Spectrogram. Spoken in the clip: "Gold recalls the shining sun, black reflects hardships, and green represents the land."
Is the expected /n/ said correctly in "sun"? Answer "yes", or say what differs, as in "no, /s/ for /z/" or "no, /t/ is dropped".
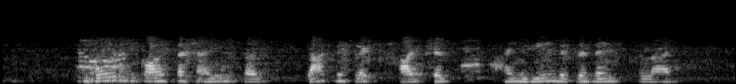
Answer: no, /l/ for /n/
